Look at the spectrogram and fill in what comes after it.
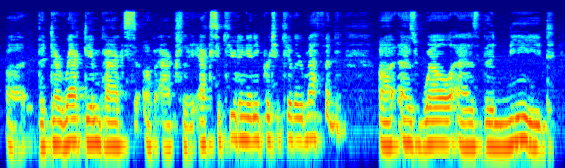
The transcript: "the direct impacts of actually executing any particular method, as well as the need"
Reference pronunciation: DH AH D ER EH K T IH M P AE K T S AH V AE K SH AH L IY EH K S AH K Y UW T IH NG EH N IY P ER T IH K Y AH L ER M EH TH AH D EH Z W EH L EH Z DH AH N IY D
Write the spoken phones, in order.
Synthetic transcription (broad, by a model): DH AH D ER EH K T IH M P AE K T S AH V AE K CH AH L IY EH K S AH K Y UW T IH NG EH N IY P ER T IH K Y L ER M EH TH AH D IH Z W EH L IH Z DH AH N IY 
